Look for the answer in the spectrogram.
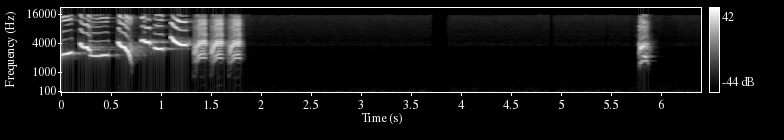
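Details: Goiano-style song of a Great-billed seed finch: about two seconds of looping whistles ending in rapid buzzy trills, then silence and one short sharp note.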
